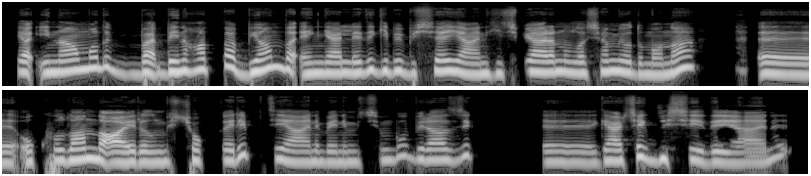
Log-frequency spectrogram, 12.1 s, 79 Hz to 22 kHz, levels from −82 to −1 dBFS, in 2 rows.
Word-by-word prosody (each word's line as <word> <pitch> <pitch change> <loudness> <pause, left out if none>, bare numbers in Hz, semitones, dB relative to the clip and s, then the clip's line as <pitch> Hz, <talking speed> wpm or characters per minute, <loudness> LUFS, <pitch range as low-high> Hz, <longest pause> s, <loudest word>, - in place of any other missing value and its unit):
Ya, 205 -2 +3
inanmadı. 230 +7 +2 0.2
Ba 190 -1 +2
beni 215 +1 +5
hatta 245 - 0
bir 210 - +3
anda 260 0 +3
engelledi 195 +3 +1
gibi 220 -1 -1
bir 190 - -4
şey, 225 +4 +2
yani 190 -3 +2
hiçbir 190 +4 -5
yerden 205 -1 +4
ulaşamıyordum 200 -2 0
ona. 215 +11 +1 0.5
Eee, 180 -2 +1
okuldan 210 +5 +1
da 195 - +5
ayrılmış. 180 0 +2
Çok 200 -4 -5
garipti, 225 +3 -4
yani, 185 -3 -1
benim 180 0 -3
için 205 +4 -8
bu 265 -2 -7
birazcık, 210 +4 -3 0.5
eee, 180 -1 -5
gerçek 200 +4 0
dışıydı 205 -4 -2
yani. 180 +7 -2
200 Hz, 155 wpm, -23 LUFS, 185-220 Hz, 0.5 s, beni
